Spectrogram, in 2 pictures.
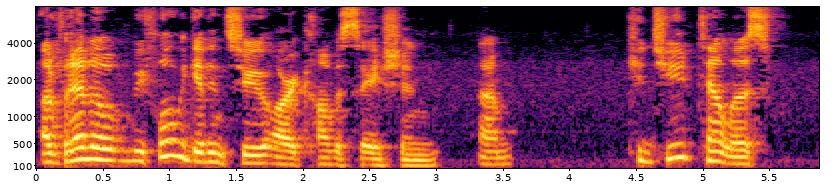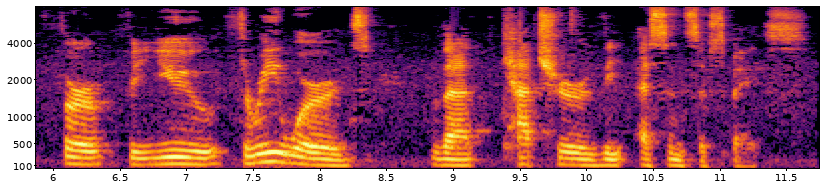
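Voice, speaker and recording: A man's voice: medium pitch, expressive, takes it slowly, fairly bright tone, slight background noise, rough recording. A man hosting an informal podcast, welcoming his guest and asking questions, often restarting his sentences mid-question. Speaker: podcast host. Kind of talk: casual podcast interview.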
